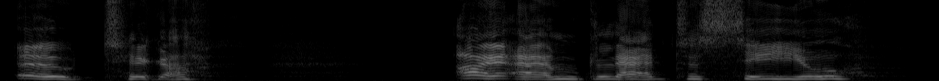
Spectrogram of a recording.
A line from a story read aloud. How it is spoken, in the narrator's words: cried Rabbit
